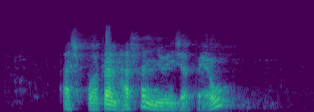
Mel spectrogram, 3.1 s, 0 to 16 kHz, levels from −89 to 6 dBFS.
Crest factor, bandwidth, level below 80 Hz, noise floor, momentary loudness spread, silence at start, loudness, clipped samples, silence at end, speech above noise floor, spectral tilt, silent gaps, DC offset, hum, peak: 22 dB; 6.4 kHz; -68 dBFS; -74 dBFS; 10 LU; 0.65 s; -27 LUFS; under 0.1%; 0.85 s; 47 dB; -8.5 dB/octave; none; under 0.1%; none; -8 dBFS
